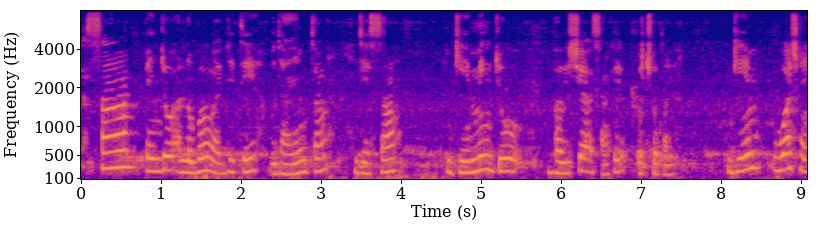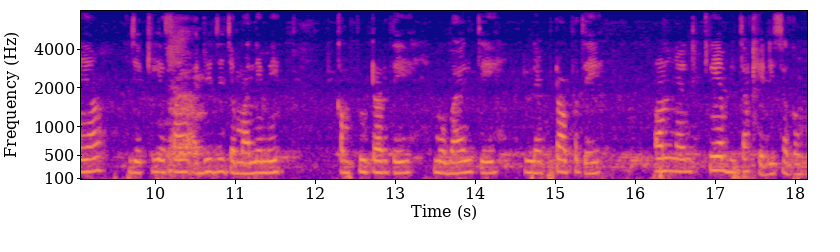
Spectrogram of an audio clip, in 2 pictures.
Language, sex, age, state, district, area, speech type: Sindhi, male, 45-60, Madhya Pradesh, Katni, urban, spontaneous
